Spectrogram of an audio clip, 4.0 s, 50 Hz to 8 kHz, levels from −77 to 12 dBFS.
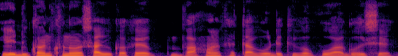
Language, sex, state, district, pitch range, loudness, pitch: Assamese, male, Assam, Sonitpur, 115-135 Hz, -22 LUFS, 125 Hz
